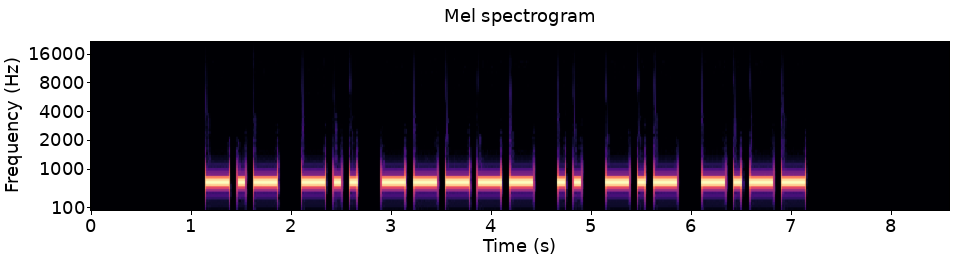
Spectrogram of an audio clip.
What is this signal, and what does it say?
Morse code, heard as a keyed tone, about 15 wpm, 700 Hz. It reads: KD0IKY
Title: USA Call Signs - 6 Characters - Repeated 3x - 15wpm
